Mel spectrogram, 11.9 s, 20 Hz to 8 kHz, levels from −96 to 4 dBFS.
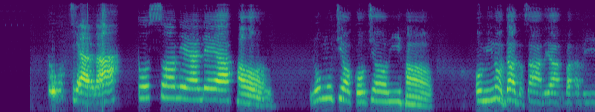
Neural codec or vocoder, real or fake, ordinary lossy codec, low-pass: codec, 16 kHz, 0.4 kbps, LongCat-Audio-Codec; fake; none; 7.2 kHz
